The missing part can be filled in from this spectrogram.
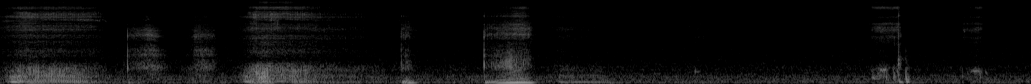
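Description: Irregular rough snoring and snorting breaths, some loud and some faint, with quieter pauses between them in a small room.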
